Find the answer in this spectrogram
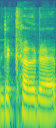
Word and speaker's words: Dakota: Yeah, it's a beautiful story, especially the sheets, but it does rhyme with Lakota. So I'm going to be thinking Dakota means Lakota. By the way, Well, my, and so does pagoda.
